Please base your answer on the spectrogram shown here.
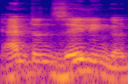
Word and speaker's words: Anton Zeilinger: If his words have to be pronounced properly, Anton Zeilinger.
